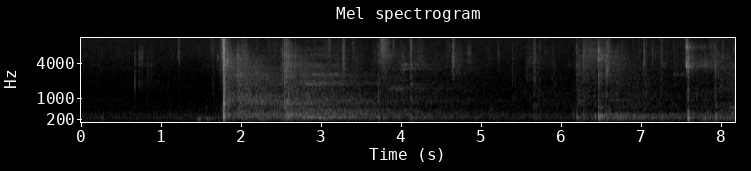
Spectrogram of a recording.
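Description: Tennis ball struck by rackets in a rally on an indoor court: one sharp crack a little under two seconds in, then fainter hits later, over a steady low hum.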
